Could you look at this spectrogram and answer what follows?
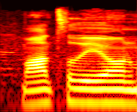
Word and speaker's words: Monteleone: months we'll shoot two i've been mispronouncing his name the whole entire game until i just realized that it's not montellonius mount alone but he'll shoot two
